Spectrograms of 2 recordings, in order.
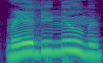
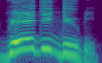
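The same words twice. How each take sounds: First: Slow, loud, higher mock [name] voice; [name] impression. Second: Slow, loud, higher imitation of the singer; [name] impression. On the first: Naming the [name] singer in a slow loud mock Newman voice. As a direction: drawl the name like the singer himself. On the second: Repeating the singer's name back in a slow loud mock Newman voice. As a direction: echo the name in a put-on Newman drawl. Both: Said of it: "the guy that sings that [name] song".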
